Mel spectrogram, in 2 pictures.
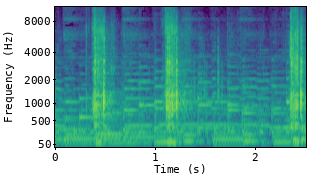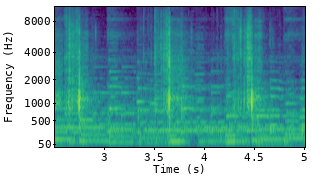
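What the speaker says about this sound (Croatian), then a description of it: "Jednu srednju glavicu luka sitno sjeckamo." Knife chopping an onion finely on a cutting board: a series of sharp, close taps in quick bursts, several clusters of rapid strikes, with a faint steady background hum underneath.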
